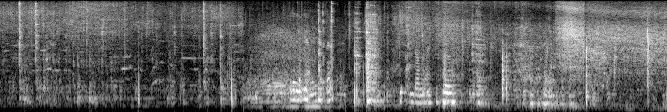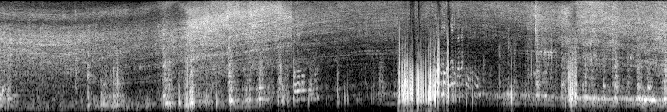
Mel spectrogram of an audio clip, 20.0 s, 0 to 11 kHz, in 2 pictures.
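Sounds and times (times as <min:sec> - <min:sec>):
potatoes sizzling in hot oil: 0:00.0 - 0:04.0, 0:05.0 - 0:20.0
spatula scraping pan: 0:03.3 - 0:09.1.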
